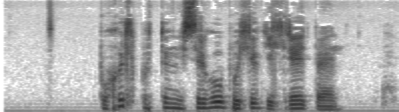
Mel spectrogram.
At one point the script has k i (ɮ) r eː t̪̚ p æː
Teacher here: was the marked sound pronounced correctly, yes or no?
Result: yes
